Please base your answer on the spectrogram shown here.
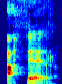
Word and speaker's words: hacer: You'll remember that the H is silent in Spanish. You've then also got this CE combination, which is fe. So I would pronounce this word hacer.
